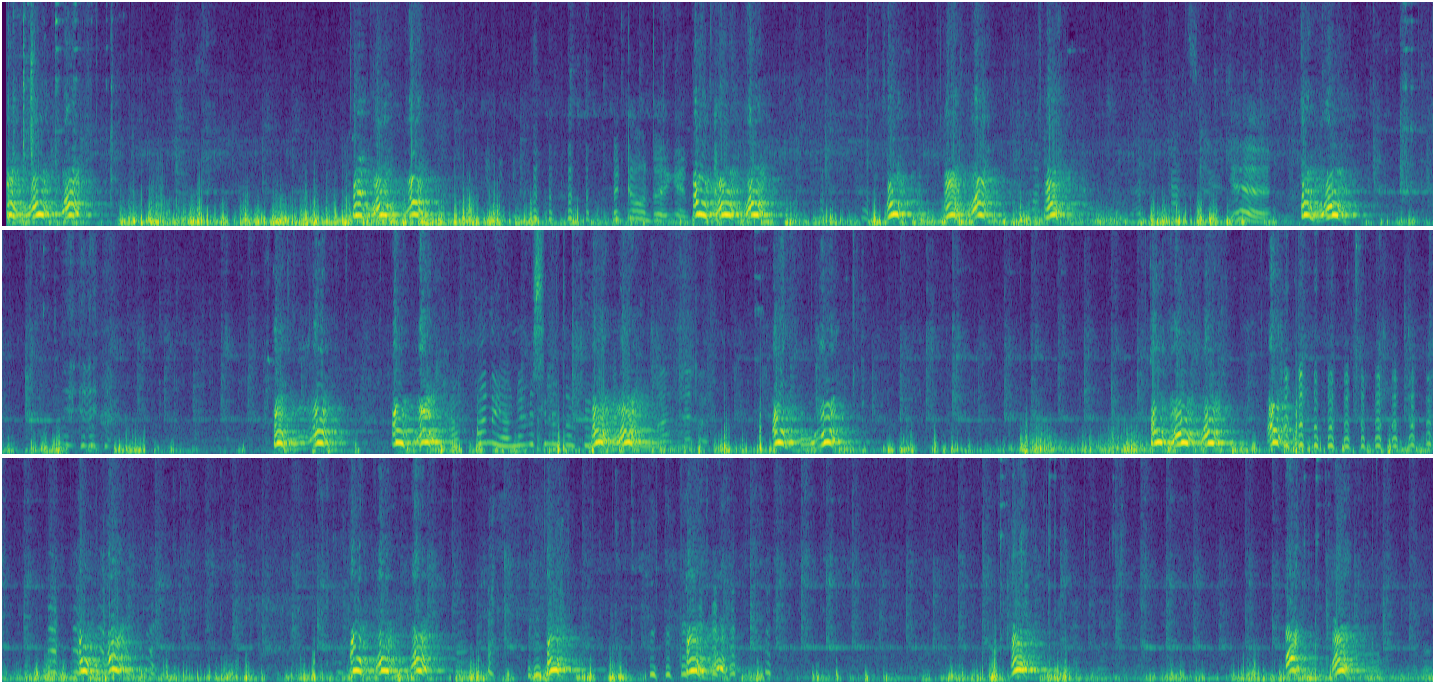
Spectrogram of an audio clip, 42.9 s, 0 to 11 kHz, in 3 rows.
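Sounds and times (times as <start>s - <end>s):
dog yipping: 0.1s - 1.0s, 3.5s - 4.5s, 6.9s - 7.9s, 8.8s - 10.9s, 13.0s - 13.7s, 17.0s - 19.0s, 20.2s - 20.9s, 21.9s - 23.0s, 25.8s - 27.4s, 29.3s - 30.2s, 32.0s - 33.2s, 34.0s - 34.6s, 35.4s - 36.1s, 38.7s - 39.2s, 41.4s - 42.4s.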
